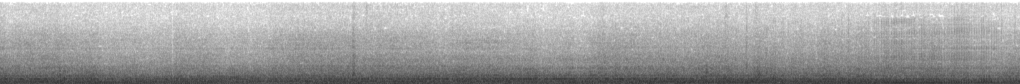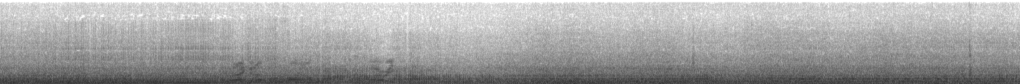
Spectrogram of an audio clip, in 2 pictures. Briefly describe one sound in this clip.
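A small plane's engine drones steadily from inside the cockpit, its pitch shifting slightly.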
